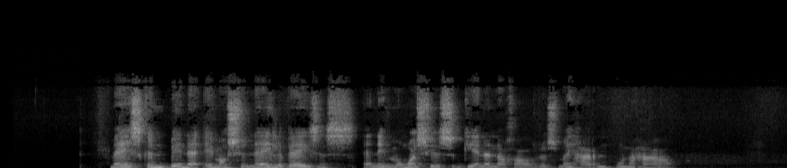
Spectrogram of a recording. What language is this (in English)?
Western Frisian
